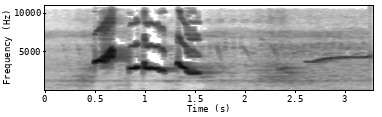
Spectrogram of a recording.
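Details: Oriental magpie-robin (kacer) in morning sunlight utters a short phrase of three clear whistles, the first high and sharp, the last sliding downward, then a faint thin rising whistle.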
